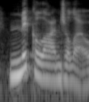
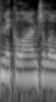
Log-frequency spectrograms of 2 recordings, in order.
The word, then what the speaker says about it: Michelangelo: the time of Michelangelo or as I have been told Michelangelo Apparently that is the the proper way to pronounce it Michelangelo lived from 1475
